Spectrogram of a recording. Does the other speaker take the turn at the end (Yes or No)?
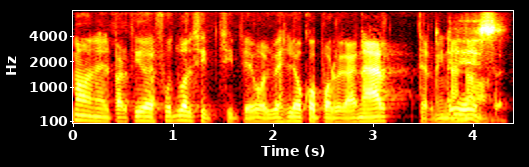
Yes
